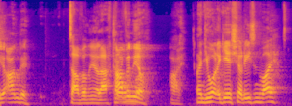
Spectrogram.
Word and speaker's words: Tavernier: Tavernier.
